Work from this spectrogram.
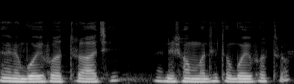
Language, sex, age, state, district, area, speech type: Bengali, male, 18-30, West Bengal, Uttar Dinajpur, urban, spontaneous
